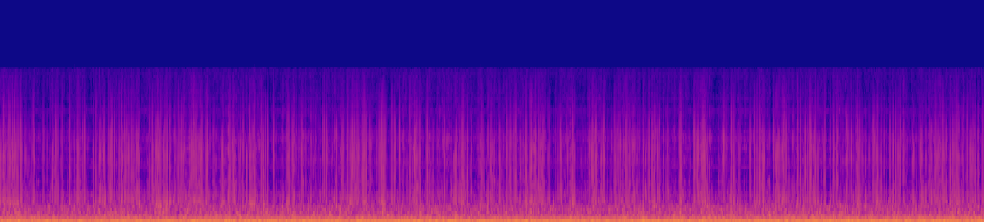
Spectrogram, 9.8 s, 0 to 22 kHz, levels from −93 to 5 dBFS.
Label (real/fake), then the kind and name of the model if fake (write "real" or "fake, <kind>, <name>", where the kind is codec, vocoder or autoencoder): fake, vocoder, BigVGAN v2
